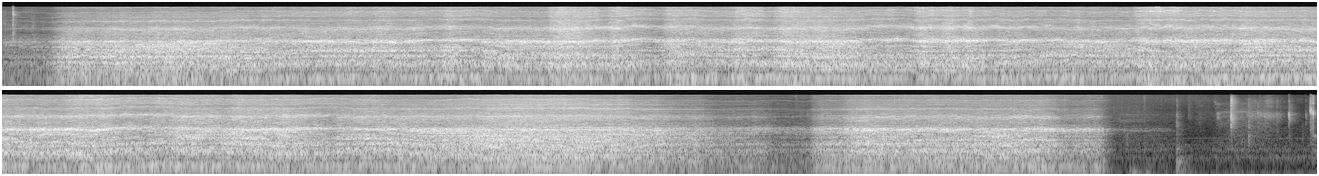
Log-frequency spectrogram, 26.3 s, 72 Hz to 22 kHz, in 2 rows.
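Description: Handheld propane searing torch running: a loud, steady roar of the flame as it sears barbecue-sauced pork. It dips briefly about 20 seconds in and is shut off about two seconds before the end.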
